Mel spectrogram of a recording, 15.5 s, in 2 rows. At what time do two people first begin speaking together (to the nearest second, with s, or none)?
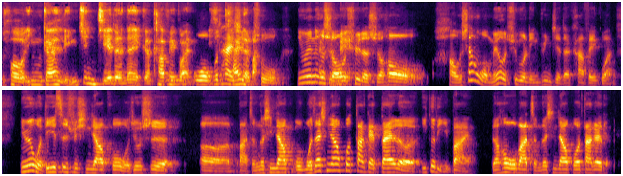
2 s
